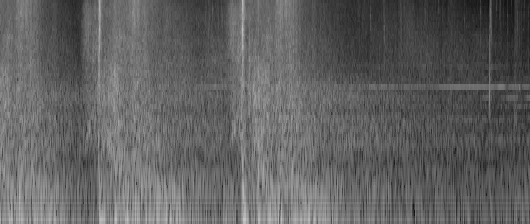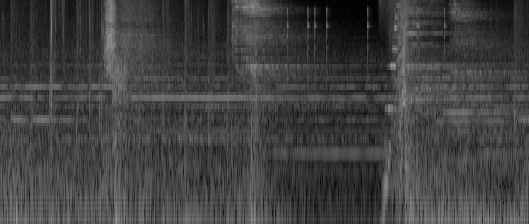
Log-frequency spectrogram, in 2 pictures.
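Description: An Incendio fire spell is cast in the Hogwarts Legacy video game, a loud whooshing, roaring blast with crackling bursts that fades into quieter game ambience and a few later thumps.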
